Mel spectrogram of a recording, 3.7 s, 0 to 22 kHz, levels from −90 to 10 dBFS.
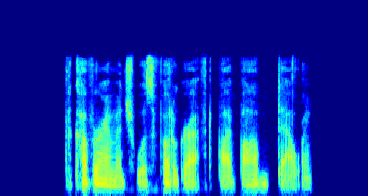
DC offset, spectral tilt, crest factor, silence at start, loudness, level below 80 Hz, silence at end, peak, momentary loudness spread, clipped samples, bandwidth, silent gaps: under 0.1%; -4.5 dB/octave; 24 dB; 0.65 s; -31 LUFS; -66 dBFS; 0.6 s; -8 dBFS; 11 LU; under 0.1%; 8.2 kHz; 2.12-2.17 s, 2.70-2.77 s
